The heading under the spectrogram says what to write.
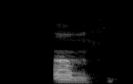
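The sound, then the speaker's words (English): A single short call of a Ceratopsian dinosaur in a video game, fairly loud, with a rich, buzzy, snore-like rasp that quickly fades into a soft breathy tail, then silence. “Kind of sounds like someone snoring, though.”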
